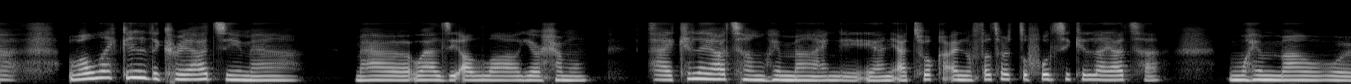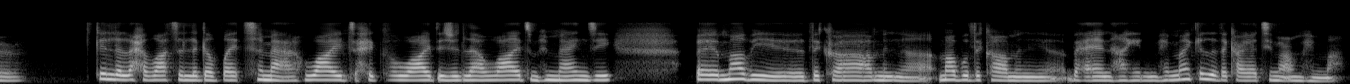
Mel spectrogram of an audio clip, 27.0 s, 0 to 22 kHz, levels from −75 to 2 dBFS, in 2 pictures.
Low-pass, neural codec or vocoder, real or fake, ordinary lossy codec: 7.2 kHz; codec, 16 kHz, about 1 kbps, DyCAST, with the encoder's durations; fake; none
